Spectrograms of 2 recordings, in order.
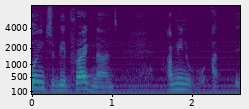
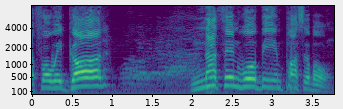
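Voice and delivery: much louder, shouted on God; 3 semitones higher, 12 dB louder than usual. Shown as a demonstration. Preacher urges the congregation louder, loud shout. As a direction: raise the whole verse up louder. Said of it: "Say it a little bit louder".

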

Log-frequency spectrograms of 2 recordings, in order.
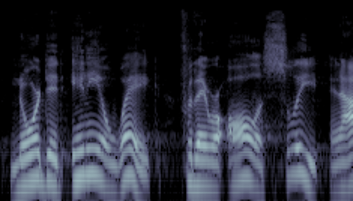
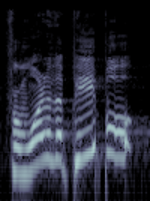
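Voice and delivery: taunting call; 7 semitones higher, 3 dB louder than usual. Acted. David taunting Abner from afar.

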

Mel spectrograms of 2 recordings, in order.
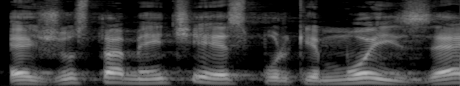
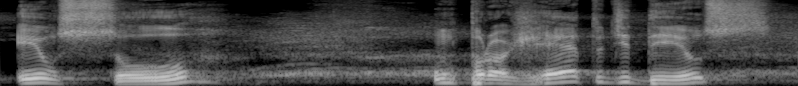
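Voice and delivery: louder, slow, bold proclamation; loud declaration of faith; 5 dB louder, slower than usual. Shown as a demonstration. Pastor having the congregation declare it, loud and slow. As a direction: proclaim it for the whole church to repeat. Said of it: "Então diga assim".

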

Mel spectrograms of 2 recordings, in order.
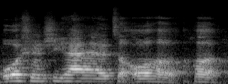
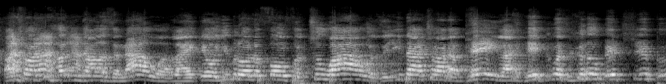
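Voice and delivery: higher, louder teasing with a laugh; laughing mock complaint; 6 semitones higher, 8 dB louder than usual. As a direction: joke about billing her, half-laughing. Mock demand for payment, laughing.

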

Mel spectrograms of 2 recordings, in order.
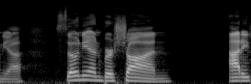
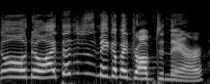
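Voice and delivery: higher, louder mock-innocent excuse; imitating Ramona; 13 semitones higher, 6 dB louder than usual. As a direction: play her as a caught housewife feigning innocence. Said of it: "she's like".

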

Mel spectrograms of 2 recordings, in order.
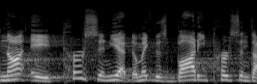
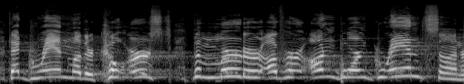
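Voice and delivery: higher, louder, slower preaching at full force; impassioned preaching; 8 semitones higher, 5 dB louder than usual. Acted. Preacher condemns the grandmother to his congregation, impassioned preaching. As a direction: thunder the outrage at the congregation.

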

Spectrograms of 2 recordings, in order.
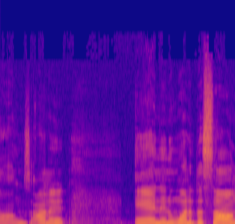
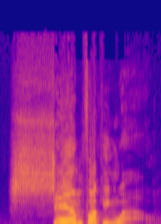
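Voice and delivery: slow, loud, high sarcastic wow; mock amazement; 9 semitones higher, 12 dB louder, slower than usual. Real, not acted. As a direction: stretch it out in fake astonishment.

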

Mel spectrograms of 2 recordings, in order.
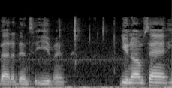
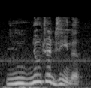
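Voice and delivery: announcer voice; 11 semitones higher than usual. Pretend. Mock sponsor read after radio bit.

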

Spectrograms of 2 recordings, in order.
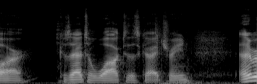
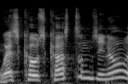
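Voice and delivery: high goofy voice; 12 semitones higher than usual. Acted. Joking in high put-on voice.

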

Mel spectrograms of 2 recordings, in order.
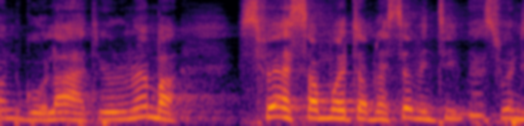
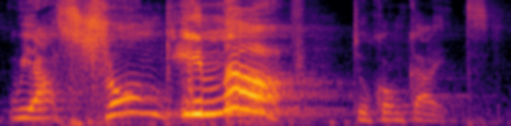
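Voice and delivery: louder, higher, confident; bold declaration; 6 semitones higher, 8 dB louder than usual. Shown as a demonstration. Preacher showing the congregation how to speak, bold and loud. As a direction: say it like you mean it. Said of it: "You need to learn to talk like this".

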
